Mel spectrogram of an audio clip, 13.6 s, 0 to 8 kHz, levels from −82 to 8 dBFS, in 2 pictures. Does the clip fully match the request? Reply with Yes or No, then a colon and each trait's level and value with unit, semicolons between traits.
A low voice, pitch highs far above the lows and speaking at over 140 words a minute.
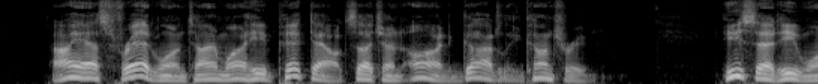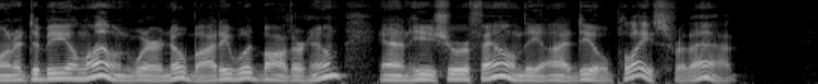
Yes: low, 125 Hz; wide, 5.8 semitones; average, 150 wpm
